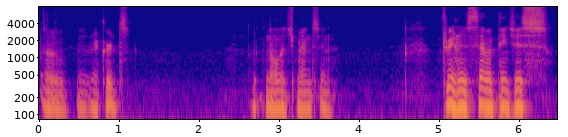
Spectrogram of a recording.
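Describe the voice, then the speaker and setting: Man, Swedish native speaker, very gravelly voice, halting, casual unboxing talk. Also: mid-range voice, level tone, darkish tone. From Sweden. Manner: halting, thinking aloud with many restarts. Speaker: channel host.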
